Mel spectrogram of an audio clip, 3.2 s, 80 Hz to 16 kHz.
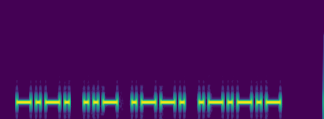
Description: Morse code, heard as a keyed tone, about 25 wpm, 600 Hz. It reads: CUP.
